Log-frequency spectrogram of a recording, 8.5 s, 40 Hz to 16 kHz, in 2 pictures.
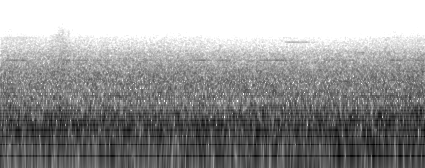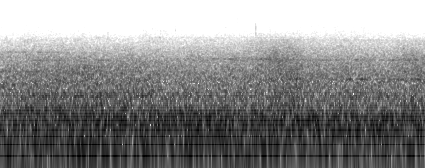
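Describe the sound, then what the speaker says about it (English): A Delta A319 airliner arriving at Los Angeles International Airport from San Francisco, a steady low engine rumble and rushing noise holding evenly throughout, heard at a distance with no voices. "It's flight A319 with Delta also coming in from SFO."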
